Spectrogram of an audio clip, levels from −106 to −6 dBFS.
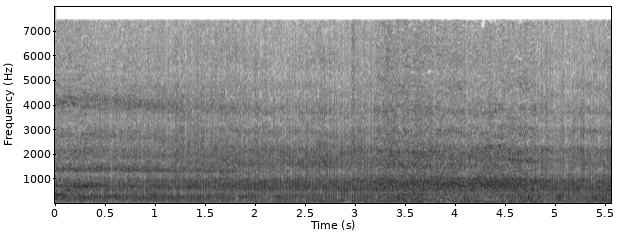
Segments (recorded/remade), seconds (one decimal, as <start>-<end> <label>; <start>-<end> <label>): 0.0-0.4 recorded; 0.4-3.2 remade; 3.2-4.8 recorded; 4.8-5.6 remade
